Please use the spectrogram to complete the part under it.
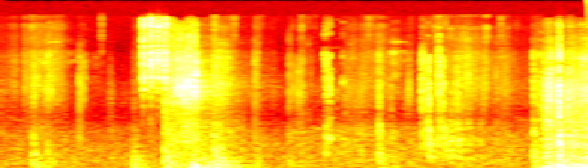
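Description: A wooden bookcase creaks and scrapes as it is pulled open.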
